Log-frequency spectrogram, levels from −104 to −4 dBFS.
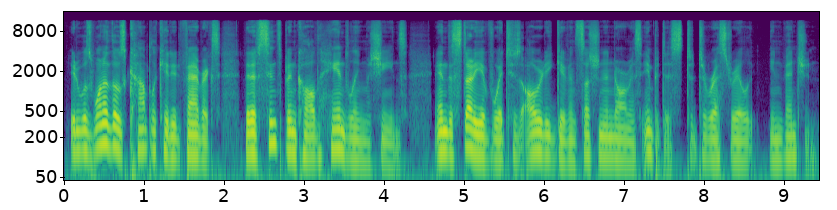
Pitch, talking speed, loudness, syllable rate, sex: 100 Hz, 185 wpm, -22 LUFS, 6.2 syllables/s, male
